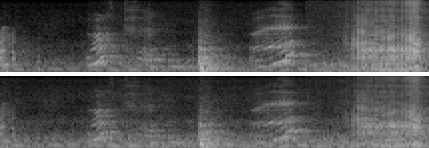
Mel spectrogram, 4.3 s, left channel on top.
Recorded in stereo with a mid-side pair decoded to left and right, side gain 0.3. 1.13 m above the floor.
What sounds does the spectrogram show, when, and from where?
0.9 s a child speaking: 60° left, 3.5 m
3.0 s a zipper: 65° left, 1.3 m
